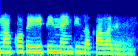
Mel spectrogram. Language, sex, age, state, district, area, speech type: Telugu, female, 18-30, Andhra Pradesh, Kadapa, rural, conversation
